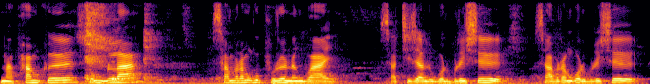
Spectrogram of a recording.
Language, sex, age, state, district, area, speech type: Bodo, female, 60+, Assam, Baksa, urban, spontaneous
